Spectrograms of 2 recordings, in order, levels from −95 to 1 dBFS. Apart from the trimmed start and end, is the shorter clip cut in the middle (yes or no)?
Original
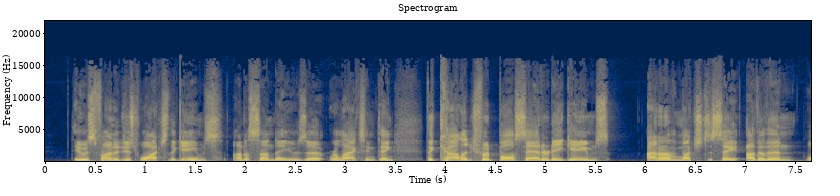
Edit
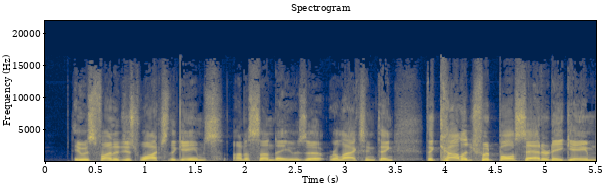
no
